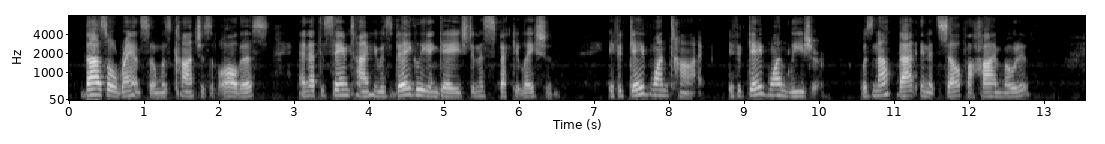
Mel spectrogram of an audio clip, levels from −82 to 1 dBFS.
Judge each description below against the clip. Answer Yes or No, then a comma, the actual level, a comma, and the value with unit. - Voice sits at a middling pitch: Yes, medium, 165 Hz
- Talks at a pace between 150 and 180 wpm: Yes, average, 165 wpm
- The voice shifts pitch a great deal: No, average, 4.0 semitones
